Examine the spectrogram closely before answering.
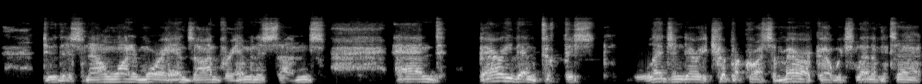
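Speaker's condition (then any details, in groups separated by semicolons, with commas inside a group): Throat cancer, vocal cords removed; partial voice box created by Steve Zeitels in Boston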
